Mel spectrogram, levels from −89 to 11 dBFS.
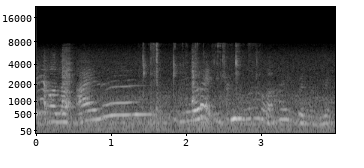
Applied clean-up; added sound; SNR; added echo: none; Keys jangling; 19 dB; none.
